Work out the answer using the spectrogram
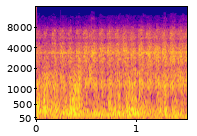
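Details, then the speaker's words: Sailboat's inboard diesel working again after an essential repair, motoring out of the marina: low steady rumble with wind on the mic, even firing, no knocks or misses. Normal running. "Do you hear that? That is the sweet, sweet sound of the engine. It works again. Woohoo!"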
